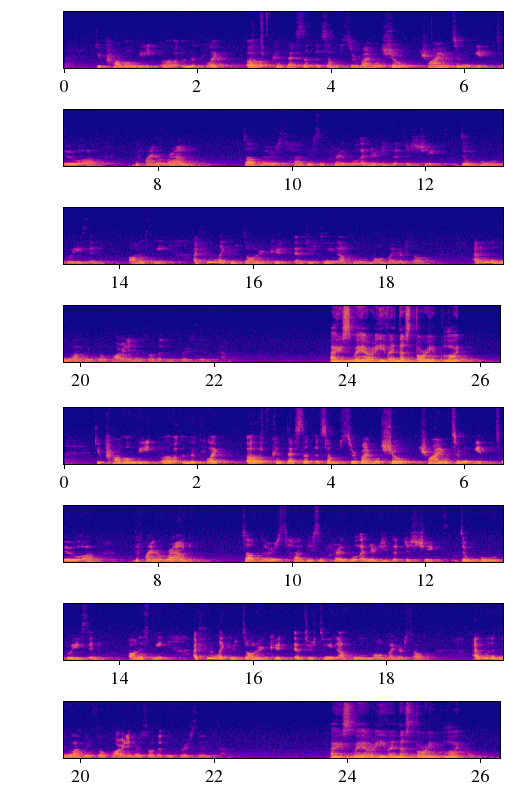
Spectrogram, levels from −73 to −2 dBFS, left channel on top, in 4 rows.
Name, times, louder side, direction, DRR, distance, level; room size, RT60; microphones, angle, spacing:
voice 1, 0.5-2.3 2.7-6.3 6.6-7.0 7.6-8.5 9.3-12.1 12.5-13.7 14.1-14.7 15.1-18.6 19.3-22.0, right 4 dB, 90° right, 10 dB, 0.9 m, -24 dB
voice 2, 23.7-25.7, left 2 dB, 30° left, 5 dB, 1.0 m, -19 dB
11.0 x 6.6 x 7.3 m, 1.1 s
head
